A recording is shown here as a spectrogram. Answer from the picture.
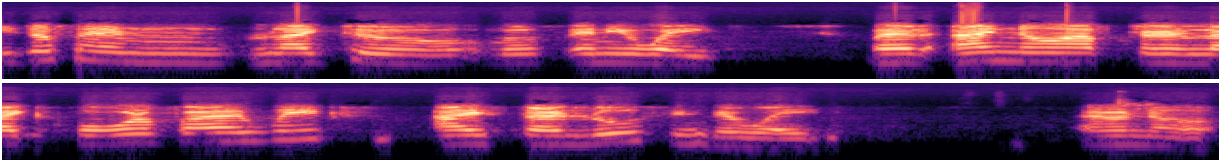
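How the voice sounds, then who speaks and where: A woman with a Mexican accent is talking. Her pace is very slow, and her pitch varies in an ordinary way. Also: medium pitch for a woman. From Mexico, Mexico City. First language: Spanish. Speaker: coaching client. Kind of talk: question on video call. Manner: halting.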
